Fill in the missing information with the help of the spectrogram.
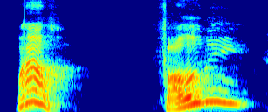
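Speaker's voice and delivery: put-on high, loud old woman beckoning; cheerful elderly guide; old lady voice. Old lady leads party.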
